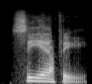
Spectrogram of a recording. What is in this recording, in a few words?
"CFE", American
